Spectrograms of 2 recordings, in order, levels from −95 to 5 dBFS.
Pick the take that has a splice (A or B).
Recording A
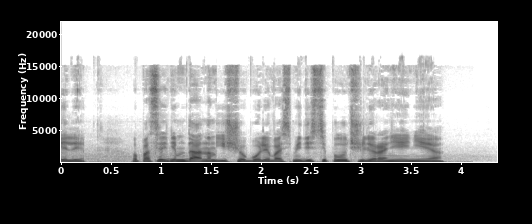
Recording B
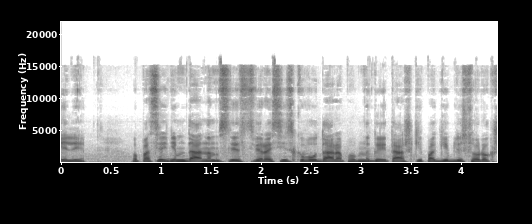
A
